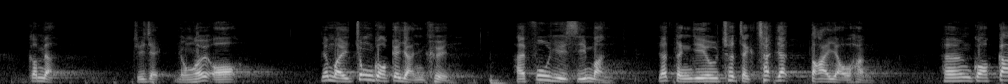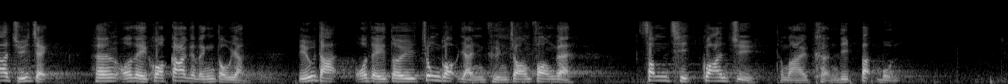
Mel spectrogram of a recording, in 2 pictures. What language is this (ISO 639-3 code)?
yue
